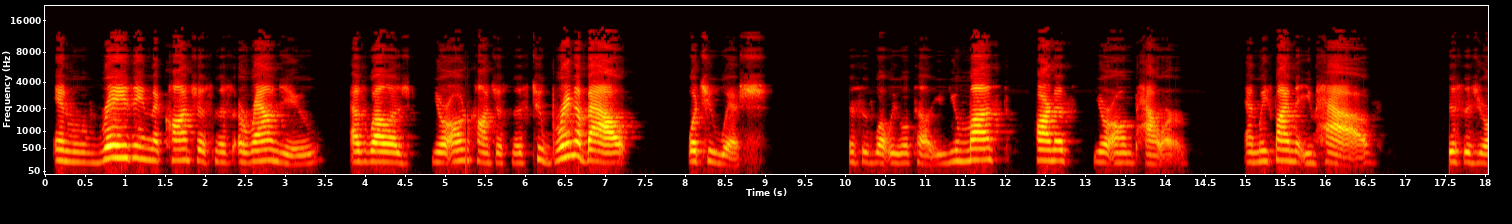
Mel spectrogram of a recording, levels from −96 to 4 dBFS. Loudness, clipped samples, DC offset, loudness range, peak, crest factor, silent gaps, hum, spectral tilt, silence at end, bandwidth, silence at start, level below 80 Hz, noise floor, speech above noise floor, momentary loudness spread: -26 LUFS; under 0.1%; under 0.1%; 8 LU; -6 dBFS; 22 dB; 3.64-3.81 s, 7.63-8.05 s, 9.19-9.86 s, 14.52-14.99 s, 16.91-17.49 s; none; -3 dB/octave; 0 s; 13 kHz; 0.1 s; -72 dBFS; under -90 dBFS; over 64 dB; 18 LU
